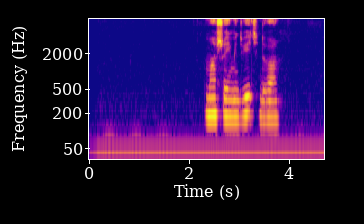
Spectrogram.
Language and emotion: Russian, neutral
